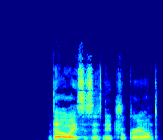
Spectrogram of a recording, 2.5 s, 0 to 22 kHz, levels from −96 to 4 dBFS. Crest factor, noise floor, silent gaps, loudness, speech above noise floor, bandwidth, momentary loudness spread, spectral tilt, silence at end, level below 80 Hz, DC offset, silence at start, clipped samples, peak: 18 dB; under -90 dBFS; none; -32 LUFS; over 57 dB; 14 kHz; 15 LU; -0.5 dB/octave; 0.15 s; -90 dBFS; under 0.1%; 0.75 s; under 0.1%; -16 dBFS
